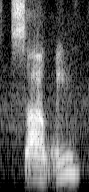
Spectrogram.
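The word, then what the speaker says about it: Samhain: Sam Hayne are pronounced sen.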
